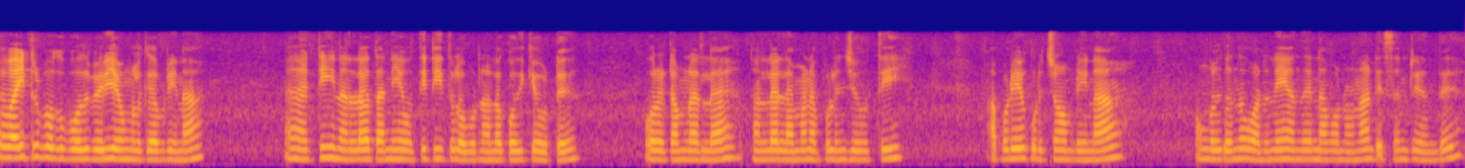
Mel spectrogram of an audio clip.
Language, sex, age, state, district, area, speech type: Tamil, female, 60+, Tamil Nadu, Tiruvarur, rural, spontaneous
